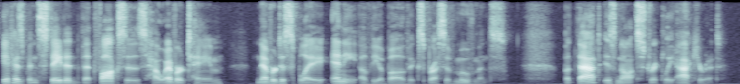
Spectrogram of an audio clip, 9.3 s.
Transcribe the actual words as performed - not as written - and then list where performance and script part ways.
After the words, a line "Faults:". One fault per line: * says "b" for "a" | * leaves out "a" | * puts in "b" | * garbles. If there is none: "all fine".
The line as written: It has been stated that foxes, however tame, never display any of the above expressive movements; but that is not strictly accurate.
It has been stated that foxes, however tame, never display any of the above expressive movements; but that is not strictly accurate.
Faults:
all fine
